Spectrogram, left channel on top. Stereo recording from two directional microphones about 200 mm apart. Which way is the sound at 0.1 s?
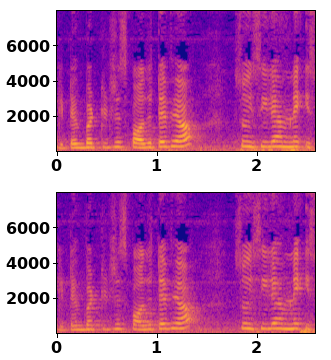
45° left (ahead or behind).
